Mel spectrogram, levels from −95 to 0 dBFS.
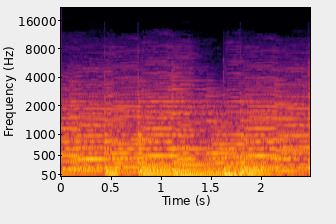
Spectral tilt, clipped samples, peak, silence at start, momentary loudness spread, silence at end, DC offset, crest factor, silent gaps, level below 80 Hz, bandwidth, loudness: -9 dB/octave; under 0.1%; -2 dBFS; 0 s; 3 LU; 0 s; under 0.1%; 12 dB; none; -20 dBFS; 8.8 kHz; -16 LUFS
